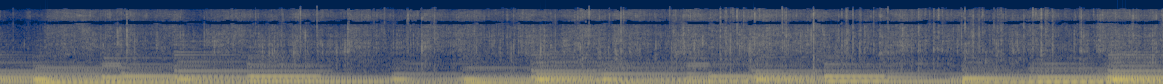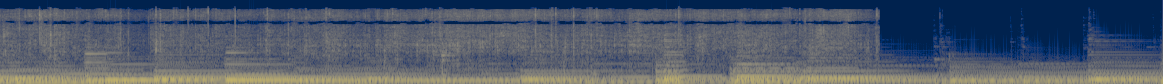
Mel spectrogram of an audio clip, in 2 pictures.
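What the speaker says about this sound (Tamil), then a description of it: "ஆலிவ் ஆயில் ஊற்றிட்டு கார்லிக் ஆட் பண்ணிவிட்டு ஒரே ஒரு சின்னதாக ஆனியன் வந்து நீள நிலமாக கட் பண்ணிவிட்டு அதையும் சேர்த்துக்கோங்க" Garlic and a sliced onion sizzle steadily in olive oil in a pan, a dense continuous frying hiss with occasional stirring clatter, close and fairly loud, with no talking, cutting off abruptly near the end.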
